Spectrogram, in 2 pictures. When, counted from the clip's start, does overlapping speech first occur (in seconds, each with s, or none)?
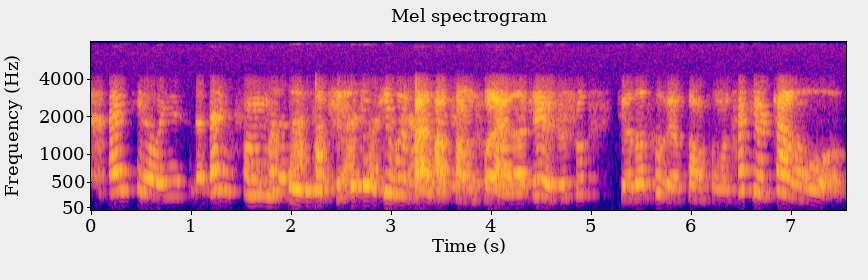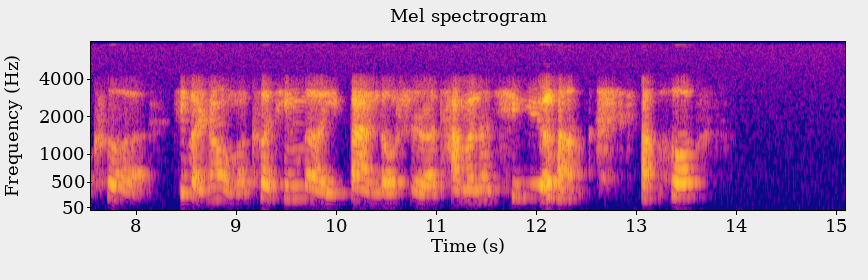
1.5 s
